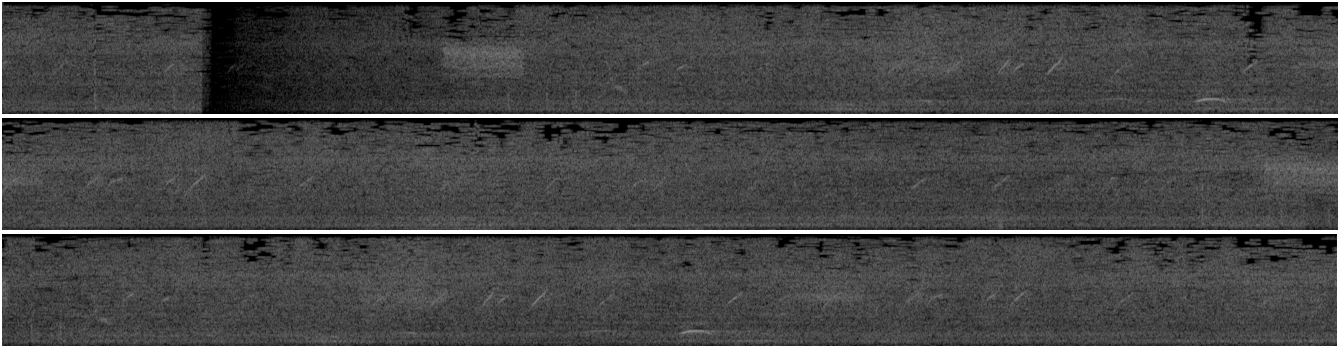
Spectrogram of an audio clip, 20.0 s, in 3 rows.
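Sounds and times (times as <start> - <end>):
background hiss and rumble: 0.0 - 20.0.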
